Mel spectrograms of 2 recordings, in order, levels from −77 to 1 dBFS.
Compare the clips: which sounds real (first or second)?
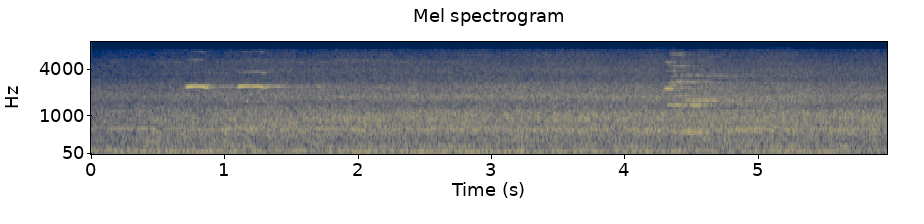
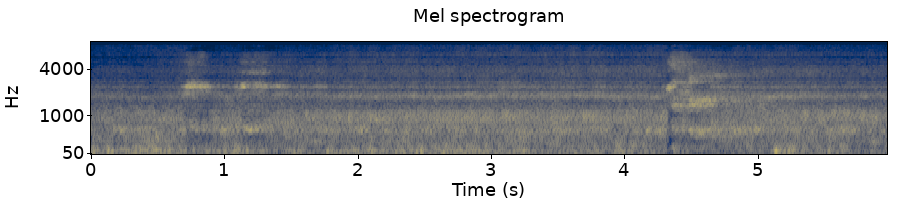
first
